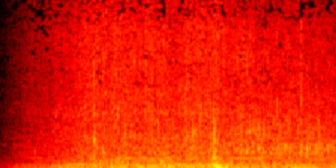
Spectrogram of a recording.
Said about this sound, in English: Luxury German cars pulling away from the entrance of the elegant Bayer-Ischerhof Hotel here in Munich as this conference comes to a close. It's snowing and there's a chill in the air.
